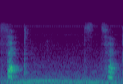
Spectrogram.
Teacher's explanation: Now, like the V and the F sound together, set is much more pronounced. It's not Z-E-T. It's got a bit of a T on the front of it.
